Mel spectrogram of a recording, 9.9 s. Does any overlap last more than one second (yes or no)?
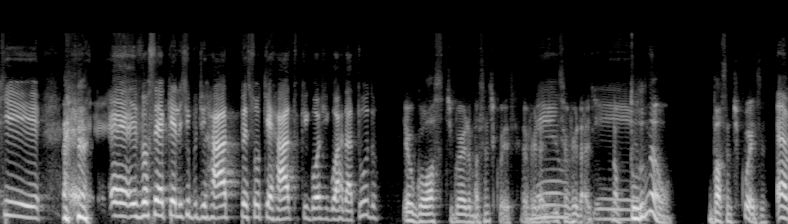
yes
